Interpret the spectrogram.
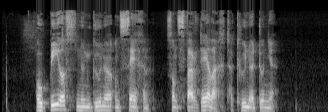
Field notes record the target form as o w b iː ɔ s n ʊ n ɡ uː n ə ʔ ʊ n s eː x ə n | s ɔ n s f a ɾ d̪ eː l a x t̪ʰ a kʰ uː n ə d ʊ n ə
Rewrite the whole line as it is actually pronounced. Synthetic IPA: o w b iː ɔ s n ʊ n ɡ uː n ə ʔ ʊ n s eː x ə n | s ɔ n s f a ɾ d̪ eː l a x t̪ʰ a kʰ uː n ə d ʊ n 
